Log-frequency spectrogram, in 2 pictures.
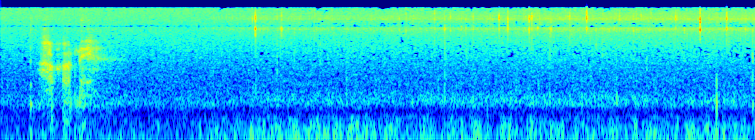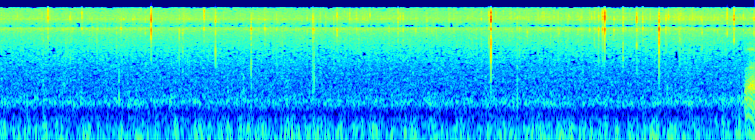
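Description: Wood campfire crackling, with sharp pops scattered through it over a low, steady rumble.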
